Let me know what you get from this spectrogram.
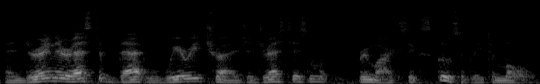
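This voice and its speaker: A man reading a storybook aloud in an expressive, theatrical way. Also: on the low side, normal speed, far from the mic, slight background noise.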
